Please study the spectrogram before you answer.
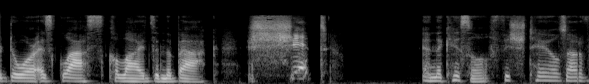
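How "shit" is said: sharp, high breathless curse; startled curse. Acted. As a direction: spit it out as glass shatters. Crash, glass collides.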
